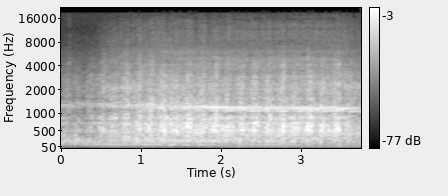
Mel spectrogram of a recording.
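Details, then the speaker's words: BMW M54 engine in an E46 330Ci at idle: irregular light knock about three per second over a faint whine appears when clutch is released and stops with clutch pressed; owner suspects failed dual mass flywheel, unconfirmed. "clutches in at the moment and we just release the clutch you hear this horrible noise clutch back in noises gone clutch back out"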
